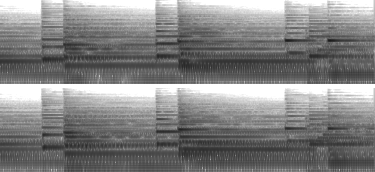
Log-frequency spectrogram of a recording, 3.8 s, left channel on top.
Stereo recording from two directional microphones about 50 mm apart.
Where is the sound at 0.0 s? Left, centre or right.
Centre.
